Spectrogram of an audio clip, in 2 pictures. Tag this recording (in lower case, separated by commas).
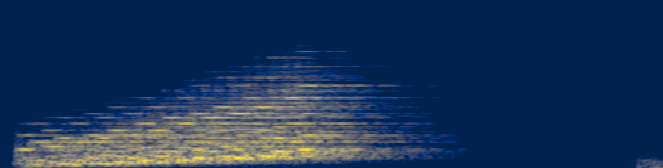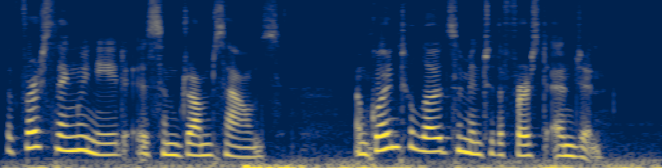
organ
